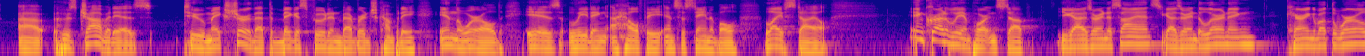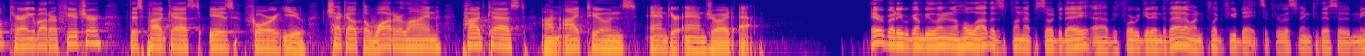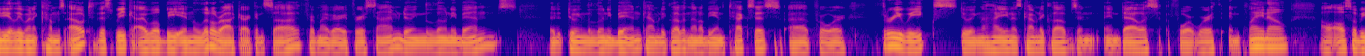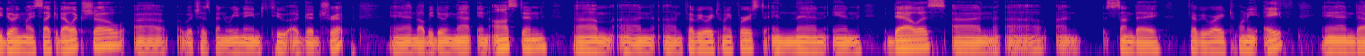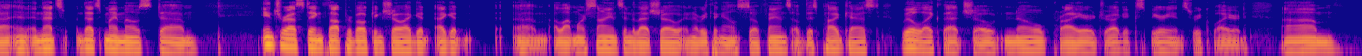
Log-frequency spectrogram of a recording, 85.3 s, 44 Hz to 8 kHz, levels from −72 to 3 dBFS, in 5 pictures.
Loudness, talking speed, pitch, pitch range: -20 LUFS, 160 wpm, 90 Hz, 80-105 Hz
